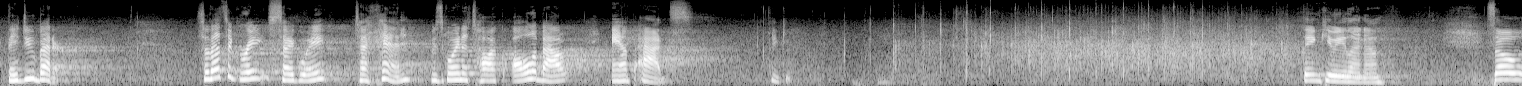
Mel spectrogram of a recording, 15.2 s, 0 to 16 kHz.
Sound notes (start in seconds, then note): 8.4 applause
